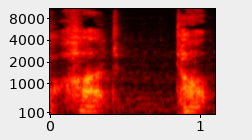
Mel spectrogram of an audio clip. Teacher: Unrounded vowel in hot, top.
